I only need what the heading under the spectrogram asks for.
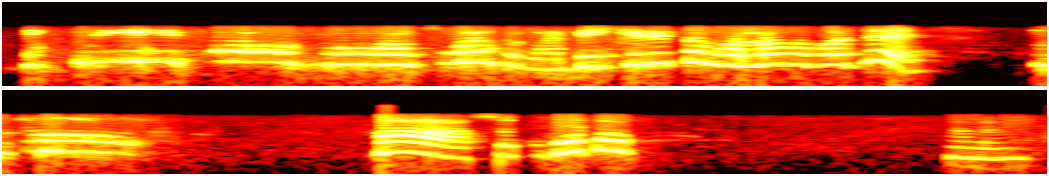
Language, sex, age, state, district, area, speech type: Odia, female, 45-60, Odisha, Sundergarh, rural, conversation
